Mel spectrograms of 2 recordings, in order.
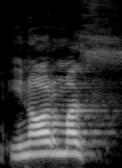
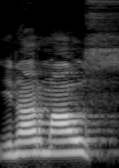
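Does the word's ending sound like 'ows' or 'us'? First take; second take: us; ows. First: The ending is a short 'us' sound. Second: The ending is a long 'ows' sound. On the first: The speaker calls it right. "पुन्हा वाचून दाखवतो" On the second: The speaker calls it wrong. "असं नाही"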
